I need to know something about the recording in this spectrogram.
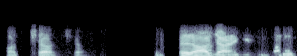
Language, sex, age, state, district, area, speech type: Hindi, male, 60+, Uttar Pradesh, Hardoi, rural, conversation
